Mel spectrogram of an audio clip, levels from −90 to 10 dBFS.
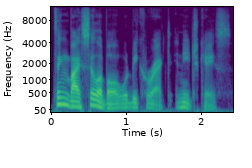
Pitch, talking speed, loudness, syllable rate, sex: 110 Hz, 220 wpm, -22 LUFS, 5.2 syllables/s, male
